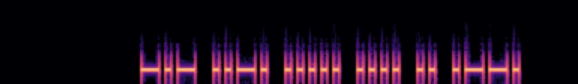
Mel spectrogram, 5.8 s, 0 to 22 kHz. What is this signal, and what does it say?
Morse code, heard as a keyed tone, about 20 wpm, 700 Hz. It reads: KF5HIP
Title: USA Call Signs Repeated 3x 20wpm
